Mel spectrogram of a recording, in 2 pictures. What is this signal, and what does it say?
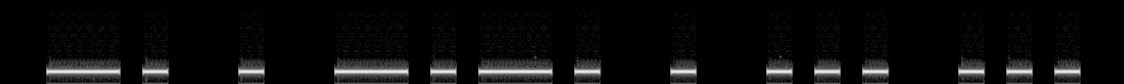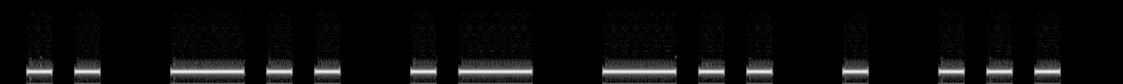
Morse code, heard as a keyed tone, about 5 wpm, 600 Hz. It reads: NECESSIDADES
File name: CW / 5PPM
